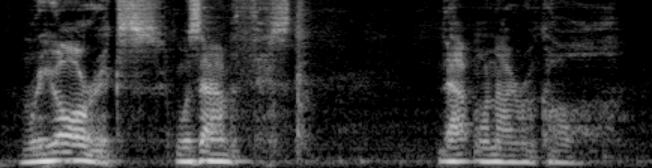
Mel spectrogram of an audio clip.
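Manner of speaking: grave, solemn put-on voice. Ixilian speaks to the listener from the reflection, in a somber tone. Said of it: "almost like a somber tone in his voice".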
